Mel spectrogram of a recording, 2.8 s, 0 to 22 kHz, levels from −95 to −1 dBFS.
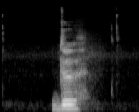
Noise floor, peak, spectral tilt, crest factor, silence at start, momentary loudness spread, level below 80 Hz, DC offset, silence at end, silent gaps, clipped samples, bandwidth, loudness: -77 dBFS; -10 dBFS; -6.5 dB/octave; 18 dB; 1.05 s; 24 LU; -74 dBFS; under 0.1%; 1.1 s; none; under 0.1%; 15 kHz; -23 LUFS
